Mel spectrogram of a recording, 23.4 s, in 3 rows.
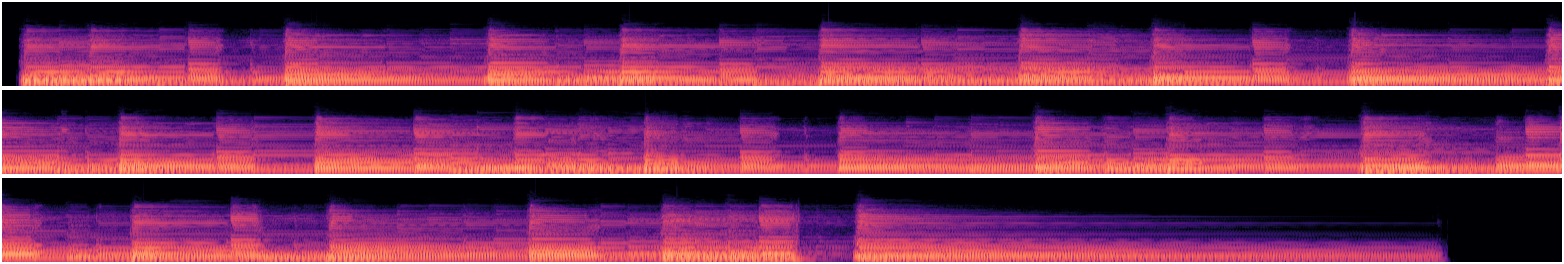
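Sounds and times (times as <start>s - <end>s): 
clean guitar strumming on both pickups: 0.1s - 22.8s.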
